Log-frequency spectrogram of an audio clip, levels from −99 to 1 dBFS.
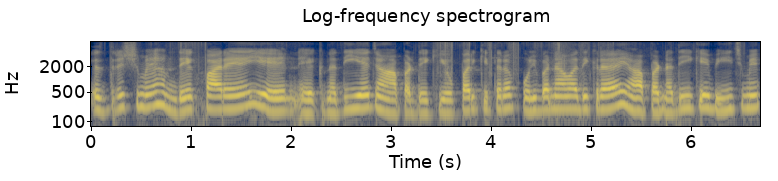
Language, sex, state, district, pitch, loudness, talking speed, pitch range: Hindi, female, Uttar Pradesh, Jyotiba Phule Nagar, 195 Hz, -17 LUFS, 280 wpm, 180-210 Hz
